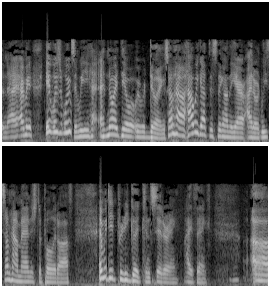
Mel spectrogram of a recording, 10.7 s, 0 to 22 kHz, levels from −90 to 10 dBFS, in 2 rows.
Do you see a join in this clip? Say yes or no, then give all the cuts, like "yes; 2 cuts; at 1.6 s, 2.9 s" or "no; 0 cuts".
yes; 3 cuts; at 1.4 s, 5.1 s, 7.4 s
